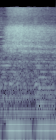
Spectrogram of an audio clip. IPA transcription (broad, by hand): ʃ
